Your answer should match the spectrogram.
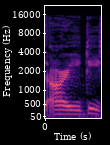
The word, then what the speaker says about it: read: one right and and the funny thing about that word red is that it can also say it can all be also be pronounced read and that's the present if I read today but I read it yesterday and yet it's it is spelled the same way so red and red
